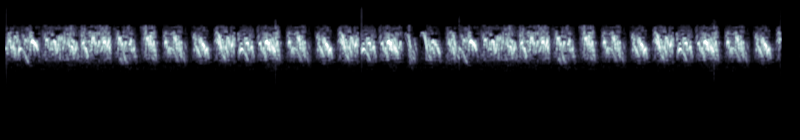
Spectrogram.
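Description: Bird chirping in a fast, even series of short high calls, about two or three a second, which cut off suddenly near the end.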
